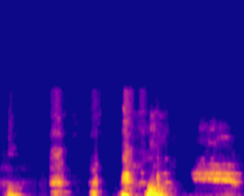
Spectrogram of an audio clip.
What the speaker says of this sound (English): my pet decides that she wants to bark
